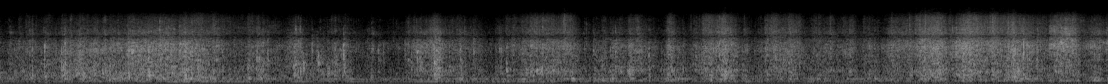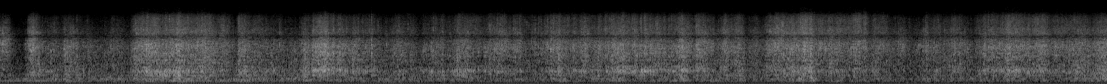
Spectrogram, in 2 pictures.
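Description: Crumpled brown kraft packing paper and honeycomb paper wrap being rummaged and crinkled by hands in a cardboard box: continuous, irregular rustling and crackling.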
